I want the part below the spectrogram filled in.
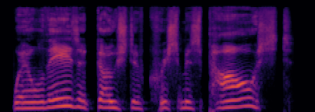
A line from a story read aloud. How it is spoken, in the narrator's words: he chuckled in a husky but warm voice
